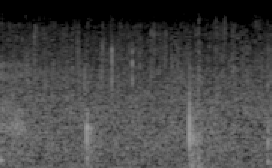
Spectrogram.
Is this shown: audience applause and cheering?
no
